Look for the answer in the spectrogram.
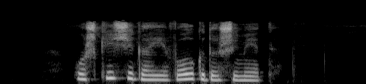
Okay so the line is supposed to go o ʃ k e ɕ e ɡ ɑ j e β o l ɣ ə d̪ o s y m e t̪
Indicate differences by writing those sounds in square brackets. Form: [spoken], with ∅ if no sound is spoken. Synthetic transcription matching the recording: o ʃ k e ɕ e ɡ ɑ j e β o l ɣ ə d̪ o [ʃ] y m e t̪

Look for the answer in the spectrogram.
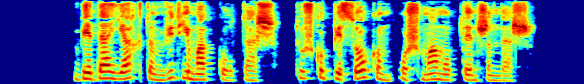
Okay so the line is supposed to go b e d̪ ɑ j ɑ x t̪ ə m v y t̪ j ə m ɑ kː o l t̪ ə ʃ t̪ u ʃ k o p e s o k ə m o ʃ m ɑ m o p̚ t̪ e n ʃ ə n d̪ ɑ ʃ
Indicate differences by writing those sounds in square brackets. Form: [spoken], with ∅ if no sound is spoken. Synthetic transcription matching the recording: b e d̪ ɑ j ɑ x t̪ ə m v y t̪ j ə m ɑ kː o l t̪ [ɑ] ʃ t̪ u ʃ k o p e s o k ə m o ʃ m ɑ m o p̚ t̪ e n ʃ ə n d̪ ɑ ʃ

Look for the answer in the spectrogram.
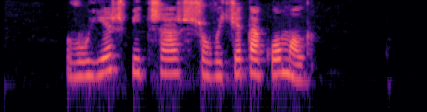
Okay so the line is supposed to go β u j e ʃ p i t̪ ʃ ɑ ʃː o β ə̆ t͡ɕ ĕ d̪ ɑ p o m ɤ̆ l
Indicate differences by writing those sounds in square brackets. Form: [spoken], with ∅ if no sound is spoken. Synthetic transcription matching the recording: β u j e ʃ p i t̪ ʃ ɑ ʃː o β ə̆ t͡ɕ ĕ [t̪] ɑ [k] o m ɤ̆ l

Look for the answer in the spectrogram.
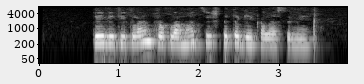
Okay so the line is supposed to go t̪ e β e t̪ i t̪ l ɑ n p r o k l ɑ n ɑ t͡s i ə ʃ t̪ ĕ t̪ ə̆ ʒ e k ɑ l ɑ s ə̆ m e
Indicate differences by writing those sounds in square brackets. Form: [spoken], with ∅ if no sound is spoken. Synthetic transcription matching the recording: t̪ e β e t̪ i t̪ l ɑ n p r o k l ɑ [m] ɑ t͡s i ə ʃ t̪ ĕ t̪ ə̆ [ɣ] e k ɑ l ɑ s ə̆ m e

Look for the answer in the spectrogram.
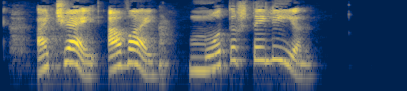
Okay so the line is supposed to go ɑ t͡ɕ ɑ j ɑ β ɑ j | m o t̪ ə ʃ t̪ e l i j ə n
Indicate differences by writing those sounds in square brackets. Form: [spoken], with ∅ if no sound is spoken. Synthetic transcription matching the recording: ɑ t͡ɕ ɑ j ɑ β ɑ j | m o t̪ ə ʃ t̪ e l i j ə n

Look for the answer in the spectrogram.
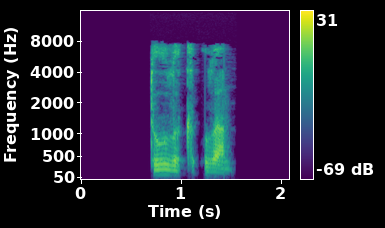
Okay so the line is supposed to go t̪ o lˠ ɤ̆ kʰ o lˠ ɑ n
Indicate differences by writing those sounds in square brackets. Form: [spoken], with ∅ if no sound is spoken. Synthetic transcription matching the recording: t̪ [u] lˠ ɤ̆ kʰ [u] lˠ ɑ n

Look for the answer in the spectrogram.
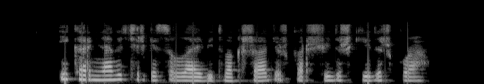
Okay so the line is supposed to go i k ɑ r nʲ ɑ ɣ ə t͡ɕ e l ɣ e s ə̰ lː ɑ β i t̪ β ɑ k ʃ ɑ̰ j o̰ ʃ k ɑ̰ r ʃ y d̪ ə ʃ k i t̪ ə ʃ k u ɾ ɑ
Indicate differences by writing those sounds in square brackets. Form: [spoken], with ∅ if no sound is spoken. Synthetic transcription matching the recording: i k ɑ r nʲ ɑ ɣ ə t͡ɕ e [r] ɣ e s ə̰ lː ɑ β i t̪ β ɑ k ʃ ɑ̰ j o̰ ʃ k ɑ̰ r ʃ y d̪ ə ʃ k i [d̪] ə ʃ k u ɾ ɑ

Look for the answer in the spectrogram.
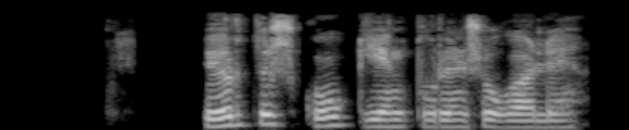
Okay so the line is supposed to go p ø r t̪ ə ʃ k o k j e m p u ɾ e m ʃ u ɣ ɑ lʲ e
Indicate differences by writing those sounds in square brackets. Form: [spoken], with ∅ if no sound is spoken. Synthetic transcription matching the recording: p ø r t̪ ə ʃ k o k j e [ŋ] p u ɾ e [n] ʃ [o] ɣ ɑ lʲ e

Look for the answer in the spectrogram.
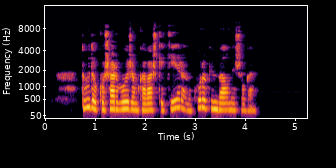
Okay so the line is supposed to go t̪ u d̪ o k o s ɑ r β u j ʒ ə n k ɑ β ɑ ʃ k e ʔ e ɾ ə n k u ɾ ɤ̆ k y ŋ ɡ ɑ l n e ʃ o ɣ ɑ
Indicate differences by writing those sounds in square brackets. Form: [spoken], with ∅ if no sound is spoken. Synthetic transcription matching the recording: t̪ u d̪ o k o [ʃ] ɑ r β u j ʒ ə [m] k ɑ β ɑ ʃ k e [k] e ɾ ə n k u ɾ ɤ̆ k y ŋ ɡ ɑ l n e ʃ o ɣ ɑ

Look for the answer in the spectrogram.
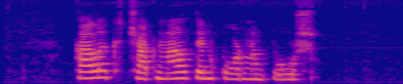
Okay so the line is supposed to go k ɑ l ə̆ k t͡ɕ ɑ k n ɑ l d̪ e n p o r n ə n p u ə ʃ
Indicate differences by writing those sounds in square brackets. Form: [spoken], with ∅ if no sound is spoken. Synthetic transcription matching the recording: k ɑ l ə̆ k t͡ɕ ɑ k n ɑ l [t̪] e n [k] o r n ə [m] p u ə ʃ

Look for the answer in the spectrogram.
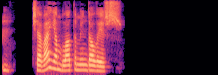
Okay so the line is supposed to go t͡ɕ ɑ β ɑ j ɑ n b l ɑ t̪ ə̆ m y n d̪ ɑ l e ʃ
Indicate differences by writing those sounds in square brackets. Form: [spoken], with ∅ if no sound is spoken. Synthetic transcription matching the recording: t͡ɕ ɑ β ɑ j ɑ [m] b l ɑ t̪ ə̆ m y n d̪ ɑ l e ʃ

